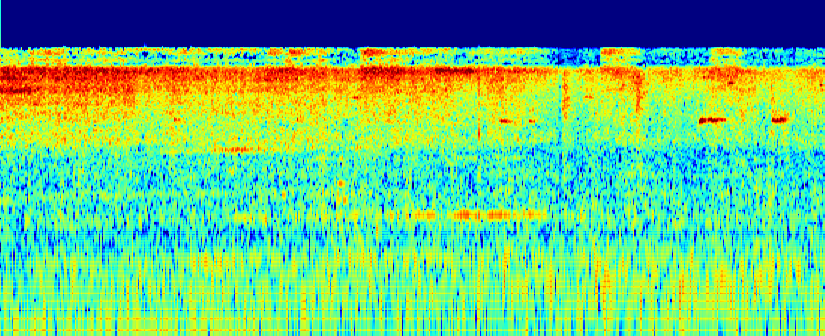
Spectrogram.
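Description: Metro Cammell MLR electric train heard from inside the carriage, pulling out of a station and gathering speed. A steady low hum gives way after a few seconds to running noise of wheels on rails, with a few short high wheel squeals and a couple of sharp clicks in the second half.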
